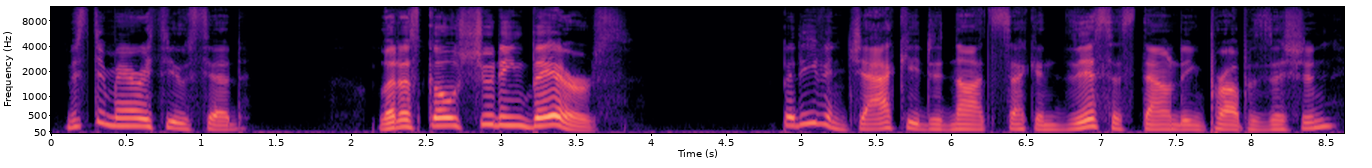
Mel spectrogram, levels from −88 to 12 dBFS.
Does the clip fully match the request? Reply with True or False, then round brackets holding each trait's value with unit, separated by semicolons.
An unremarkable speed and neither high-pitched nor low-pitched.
False (120 wpm; 155 Hz)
